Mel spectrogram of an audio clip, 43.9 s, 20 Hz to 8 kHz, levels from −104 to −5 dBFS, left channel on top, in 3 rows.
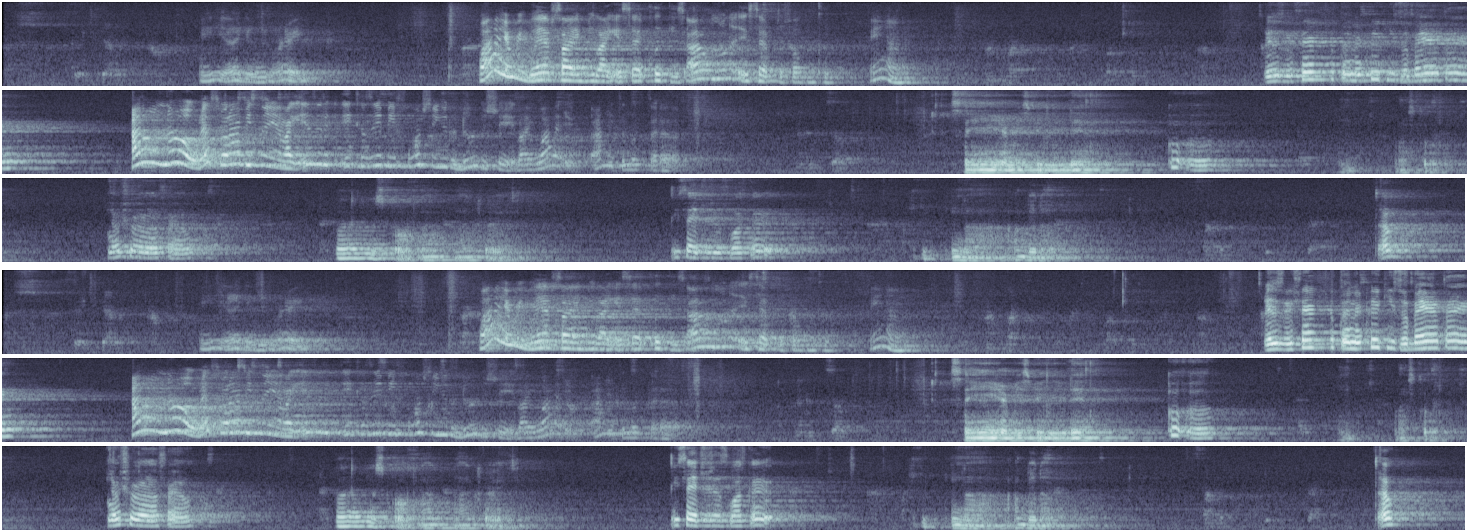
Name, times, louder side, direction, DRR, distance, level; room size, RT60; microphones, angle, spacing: voice 1, 0.7-1.2 1.5-1.6 2.2-2.4 4.1-4.8 9.5-10.2 11.0-11.1 12.0-12.1 13.3-13.4 20.3-20.4 20.7-20.8 21.5-21.6 22.6-23.1 23.8-25.6 27.6-27.7 28.0-28.2 28.6-29.1 31.3-31.4 32.5-34.5 38.5-39.9 41.3-41.5 42.4-42.5, right 1 dB, 30° right, 1 dB, 1.3 m, -29 dB
voice 2, 2.0-3.1 4.8-8.1 8.7-9.1 15.9-21.4, left 3 dB, 35° left, 4 dB, 0.7 m, -27 dB
voice 3, 12.6-14.8 26.3-26.8 30.3-31.2 36.0-37.0 43.0-43.2, right 5 dB, 75° right, 8 dB, 0.5 m, -22 dB
29.0 x 14.5 x 2.3 m, 2.7 s
head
